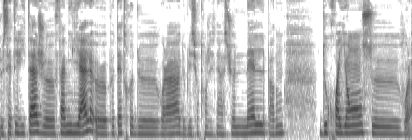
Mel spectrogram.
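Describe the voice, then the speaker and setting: On a very clean recording with a silent background, a woman speaks at a very slow pace with fairly low pitch and fairly even intonation. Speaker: tarot reader. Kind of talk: tarot reading monologue. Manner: hesitant, many fillers.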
